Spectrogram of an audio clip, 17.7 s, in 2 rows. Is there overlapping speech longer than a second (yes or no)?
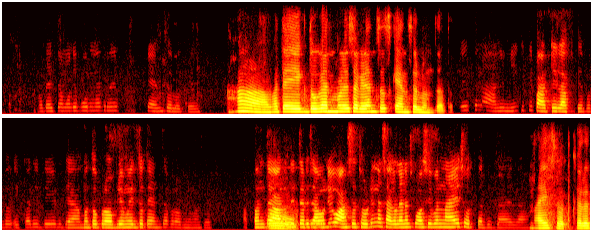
no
